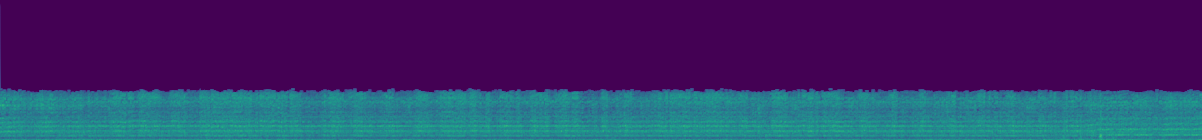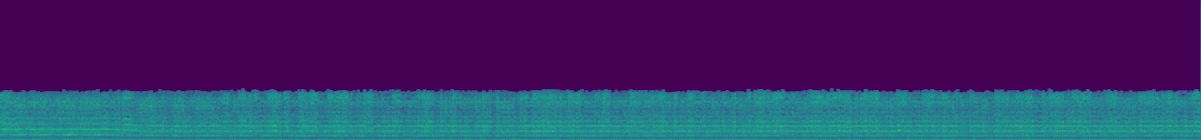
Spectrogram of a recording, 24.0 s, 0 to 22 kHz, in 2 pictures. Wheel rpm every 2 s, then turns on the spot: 190, 200, 200, 200, 200, 210, 220, 200, 200, 200, 200, 200.
none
